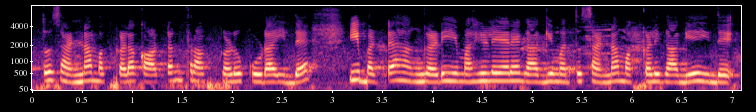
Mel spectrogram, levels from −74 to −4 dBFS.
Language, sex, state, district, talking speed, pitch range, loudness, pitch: Kannada, female, Karnataka, Shimoga, 125 wpm, 225-250 Hz, -13 LUFS, 235 Hz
